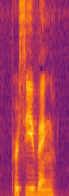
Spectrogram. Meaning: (verb) present participle and gerund of perceive; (noun) The act by which something is perceived
- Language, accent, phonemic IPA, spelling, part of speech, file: English, US, /pɚˈsivɪŋ/, perceiving, verb / noun, En-us-perceiving.ogg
